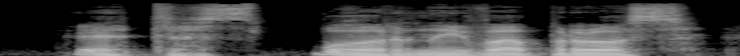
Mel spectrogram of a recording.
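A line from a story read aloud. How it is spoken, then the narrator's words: Tired reply. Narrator (Russian): устало ответил Павлов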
